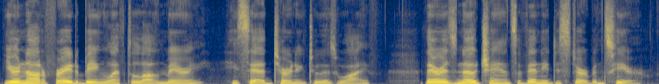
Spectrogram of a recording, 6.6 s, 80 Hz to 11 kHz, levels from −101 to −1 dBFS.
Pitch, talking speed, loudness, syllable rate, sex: 205 Hz, 210 wpm, -17 LUFS, 6.2 syllables/s, female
